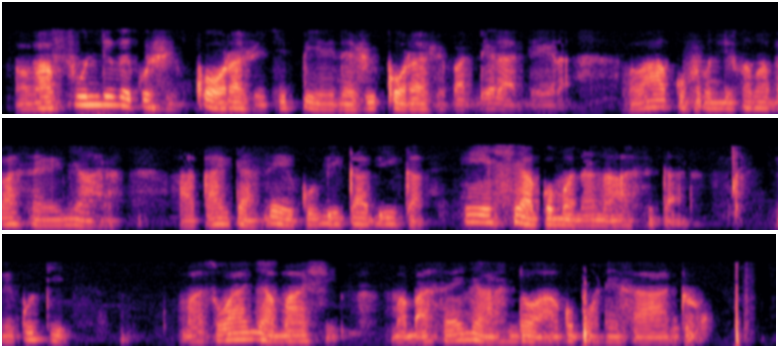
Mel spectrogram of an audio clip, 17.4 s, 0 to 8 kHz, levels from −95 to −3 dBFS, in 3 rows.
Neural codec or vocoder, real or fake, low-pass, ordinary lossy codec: none; real; 7.2 kHz; AAC, 16 kbps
